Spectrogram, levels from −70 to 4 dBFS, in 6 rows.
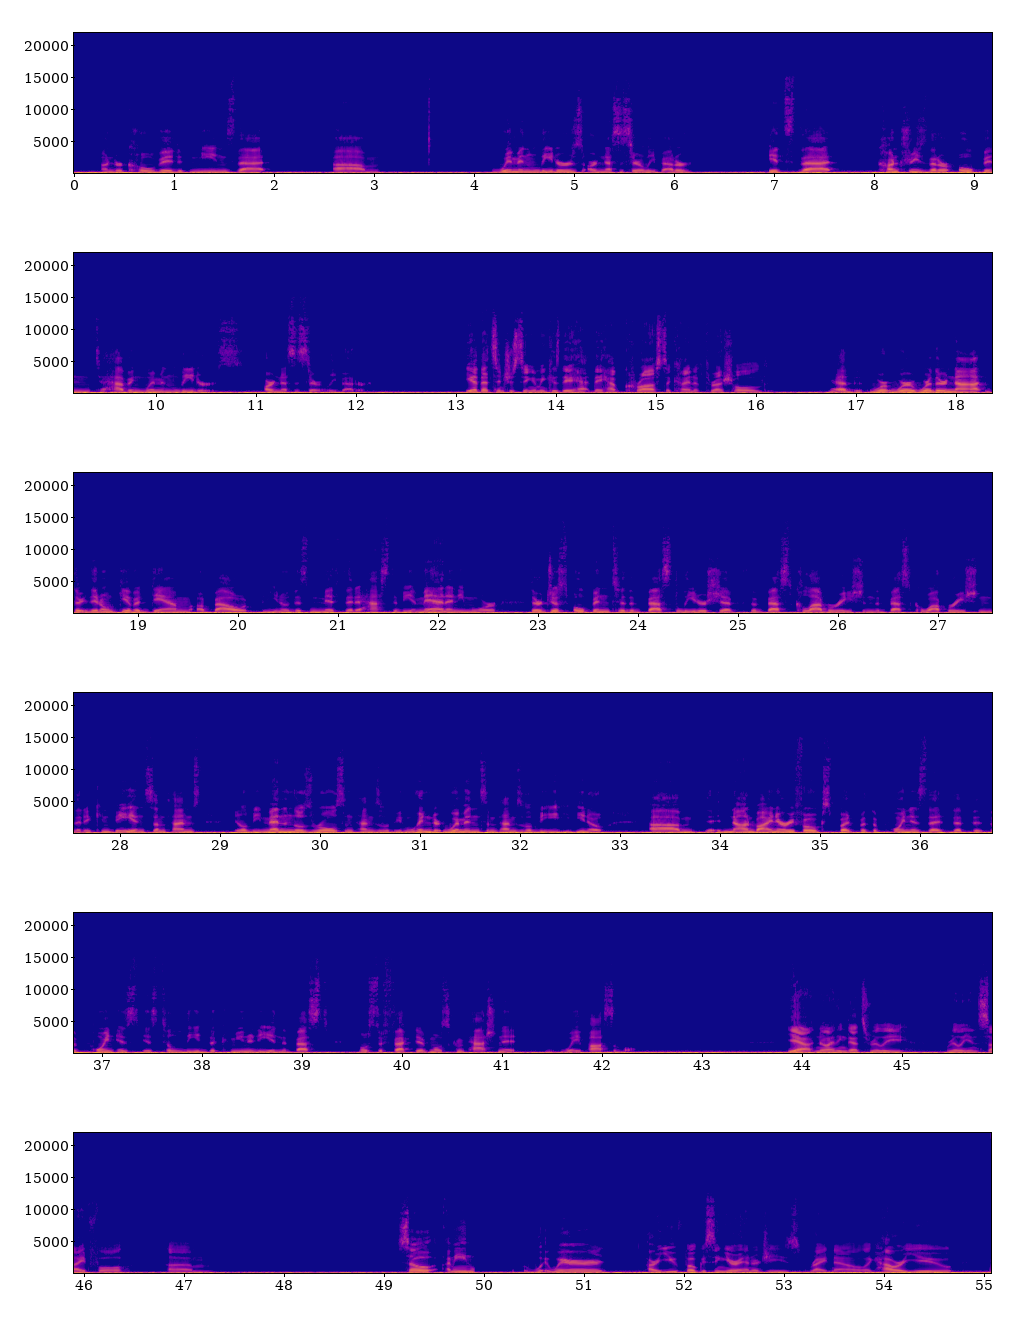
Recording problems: low rumble; noticeable; throughout; 15 dB below the speech

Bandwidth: 15 kHz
